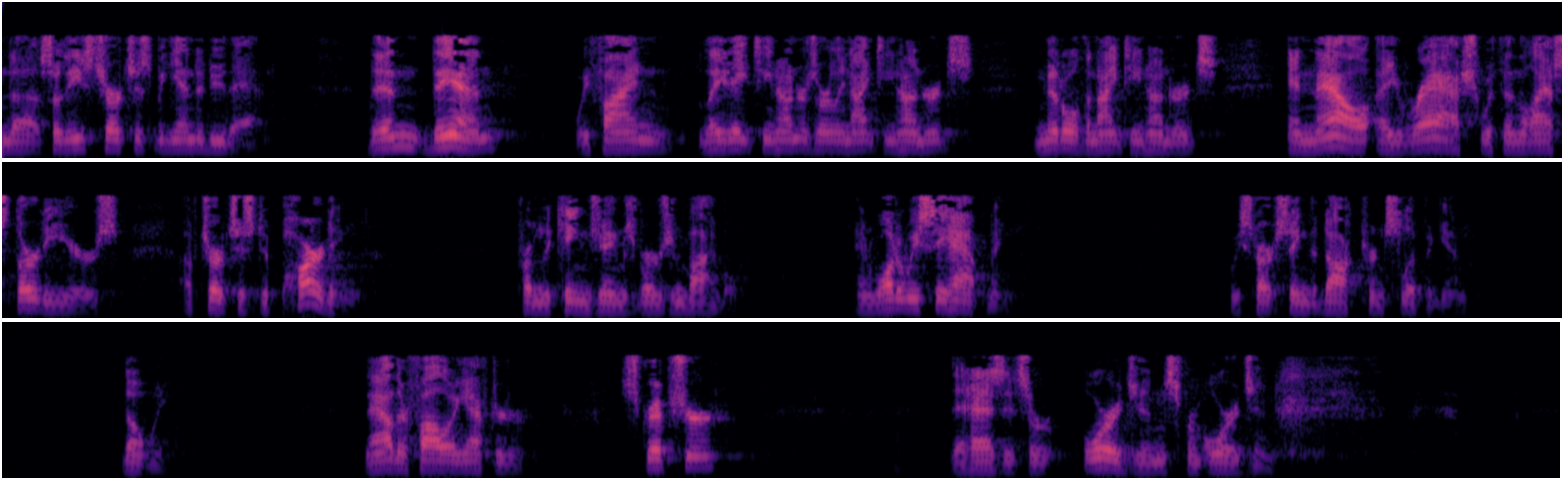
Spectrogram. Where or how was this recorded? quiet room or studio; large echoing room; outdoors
large echoing room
